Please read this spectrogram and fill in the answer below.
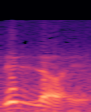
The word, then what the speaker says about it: بالله: ترقیق یعنی خیلی سبک تلفظ میشد بالله،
